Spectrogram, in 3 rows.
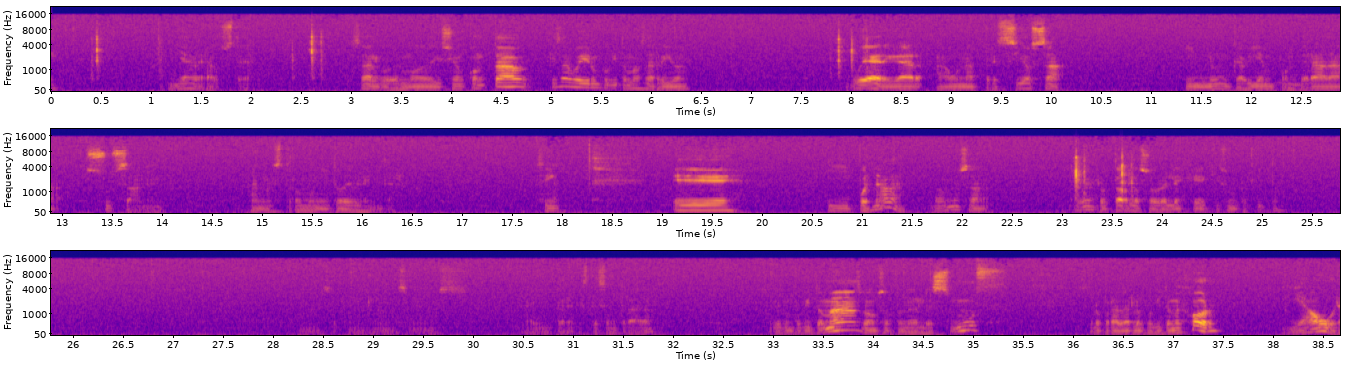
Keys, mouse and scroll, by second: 0.5 click, 1.0 shift+middle click, 3.0 Tab, 4.1-6.8 drag, 7.1-8.7 middle drag, 8.3 shift+a, 13.5 click, 14.5-17.0 drag, 17.0 middle click, 17.2-18.0 scroll up 1, 19.5-21.6 drag, 22.4 click, 23.1 middle click, 23.5 r, 23.9 x, 25.4 middle click, 25.5 click, 25.8 middle click, 26.5 click, 27.6-31.6 drag, 32.3-33.5 drag, 34.5 click, 35.1 middle click, 36.0-38.6 middle drag.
